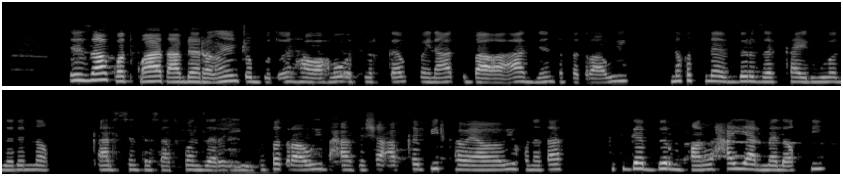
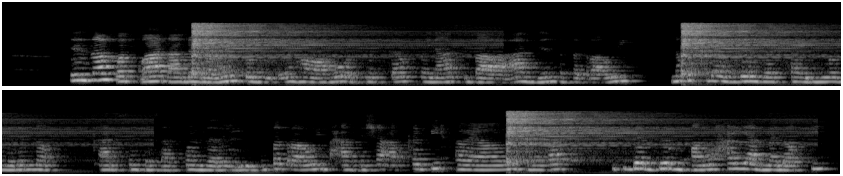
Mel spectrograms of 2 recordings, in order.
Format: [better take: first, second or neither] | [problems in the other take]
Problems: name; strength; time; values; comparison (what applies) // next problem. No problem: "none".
first | background sound (Hi-hat); as loud as the speech // room echo; dies away in 0.5 s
